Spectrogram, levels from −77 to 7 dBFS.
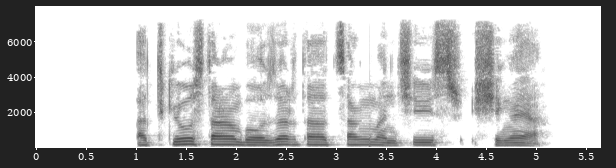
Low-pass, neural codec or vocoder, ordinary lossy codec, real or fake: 7.2 kHz; none; MP3, 64 kbps; real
